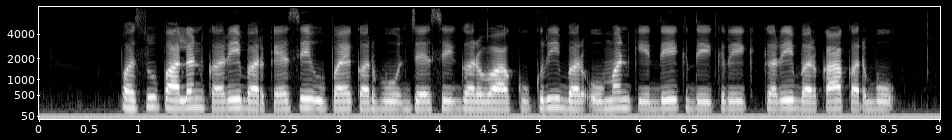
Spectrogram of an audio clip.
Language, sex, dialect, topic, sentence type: Chhattisgarhi, female, Eastern, agriculture, question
